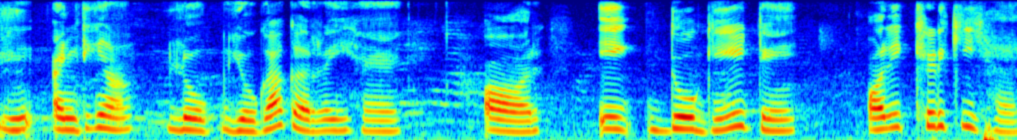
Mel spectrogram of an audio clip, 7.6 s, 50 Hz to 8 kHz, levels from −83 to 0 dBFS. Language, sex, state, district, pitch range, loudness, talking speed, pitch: Hindi, female, Madhya Pradesh, Dhar, 190-230 Hz, -17 LUFS, 125 wpm, 205 Hz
